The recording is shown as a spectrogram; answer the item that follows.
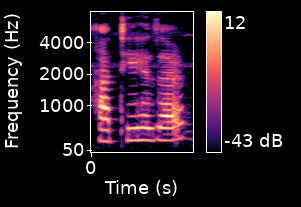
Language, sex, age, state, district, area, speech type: Assamese, female, 18-30, Assam, Sivasagar, urban, spontaneous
